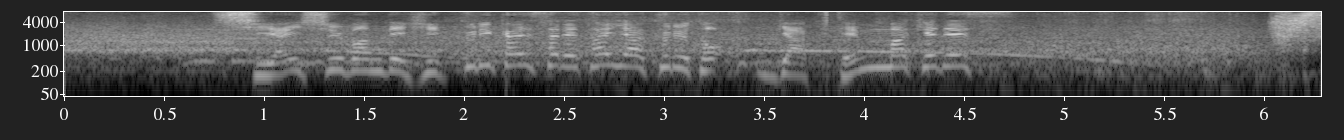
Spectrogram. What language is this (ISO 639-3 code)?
jpn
